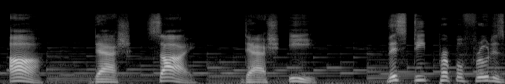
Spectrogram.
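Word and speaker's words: açaí: The asai berry, pronounced a d- sai- e.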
